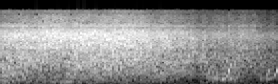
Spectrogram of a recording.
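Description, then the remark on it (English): A loud rush of churning water, like a big splash as something dives head-on from the Thames River Bridge into the very cold water of the Thames below, roars steadily as a broad wash of spray and then gradually eases off. There is no talking. “swoops out over the Thames River Bridge, higher and higher, until it pauses in midair and, glancing downward, then dives head-on, rapidly and surely, into the incredibly cold, cold water below.”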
